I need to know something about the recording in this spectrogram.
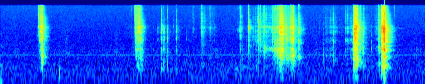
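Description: Masking tape being picked at and torn from its roll: a few short sharp rips, a longer rough peel about five seconds in, and two loud rips near the end, the last the loudest.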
